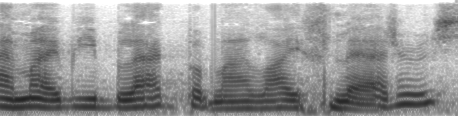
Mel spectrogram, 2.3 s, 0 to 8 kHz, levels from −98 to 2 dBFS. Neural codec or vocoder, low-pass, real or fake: codec, 24 kHz, 0.9 kbps, WavTokenizer, medium speech release version 2; 7.2 kHz; fake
